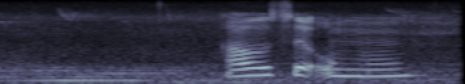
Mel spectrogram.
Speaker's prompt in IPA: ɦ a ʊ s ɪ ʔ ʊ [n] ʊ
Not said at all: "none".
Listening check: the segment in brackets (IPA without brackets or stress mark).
m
